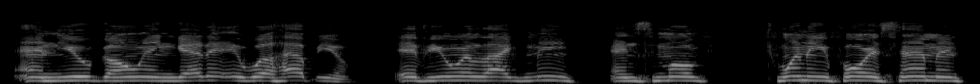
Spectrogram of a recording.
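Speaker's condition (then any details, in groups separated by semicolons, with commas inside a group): ALS; slightly slurred, has to slow down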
